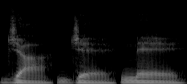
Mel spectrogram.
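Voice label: "jajene", concatenated syllables; Affixing experiment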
